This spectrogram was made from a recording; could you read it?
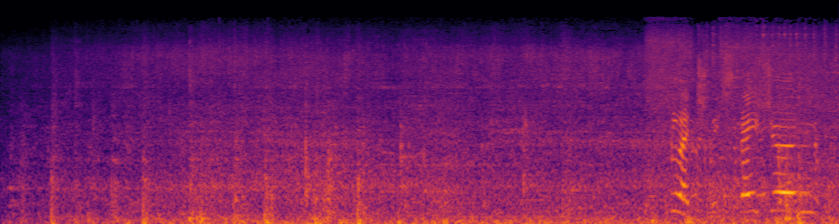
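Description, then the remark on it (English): A train rumbles steadily through Bletchley railway station with a rhythmic clickety-clack of wheels, then high squealing, whistling tones rise over the low rumble toward the end. “Bletchley Station.”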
